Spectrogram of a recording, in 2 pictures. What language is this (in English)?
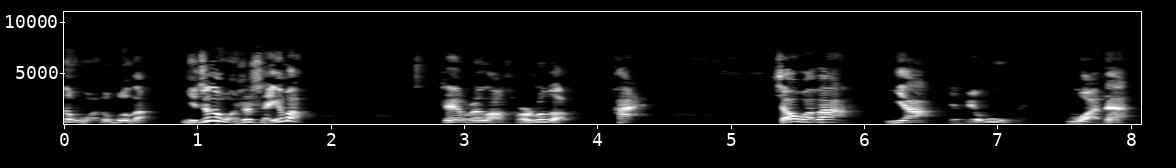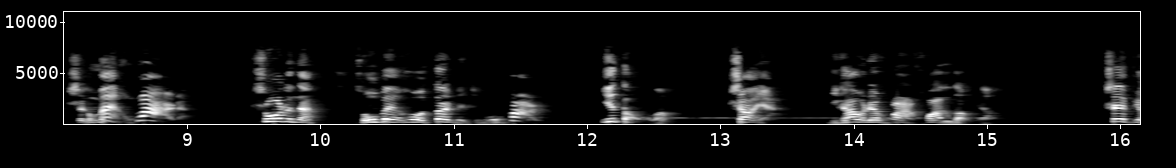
Chinese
